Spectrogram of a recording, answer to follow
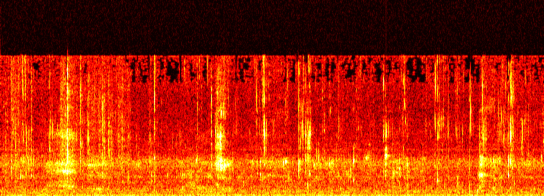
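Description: Quiet, close-up chewing and small wet mouth clicks from people eating, over a steady low hum.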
